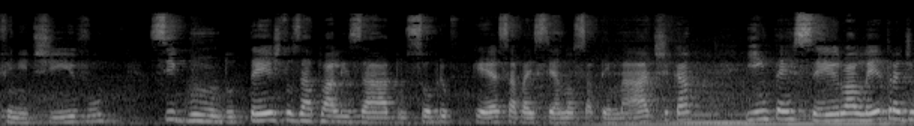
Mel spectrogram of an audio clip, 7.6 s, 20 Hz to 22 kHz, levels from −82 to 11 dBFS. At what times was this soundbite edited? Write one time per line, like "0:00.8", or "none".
0:03.7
